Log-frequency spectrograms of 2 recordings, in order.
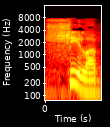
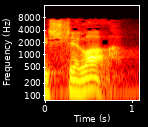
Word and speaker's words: Shelah: You could pronounce it Sheila, but that just wouldn't be right for a guy. So I'll use the Hebraic emphasis and say Shelah, because that's how it would probably be pronounced.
